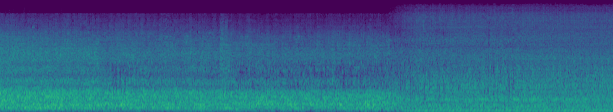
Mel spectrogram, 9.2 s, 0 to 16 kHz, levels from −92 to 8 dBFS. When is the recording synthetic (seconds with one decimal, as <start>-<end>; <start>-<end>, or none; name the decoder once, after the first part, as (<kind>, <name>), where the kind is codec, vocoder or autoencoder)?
1.6-2.3 (vocoder, BigVGAN v2); 3.4-6.7; 7.3-7.8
